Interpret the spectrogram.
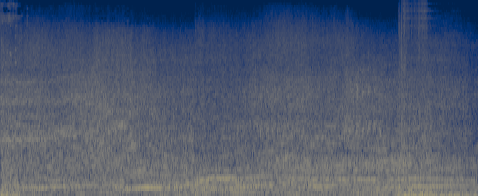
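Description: Car engines revving hard, their pitch rising and falling, over loud tire and road noise, with a louder surge of low rumble about eight seconds in.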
